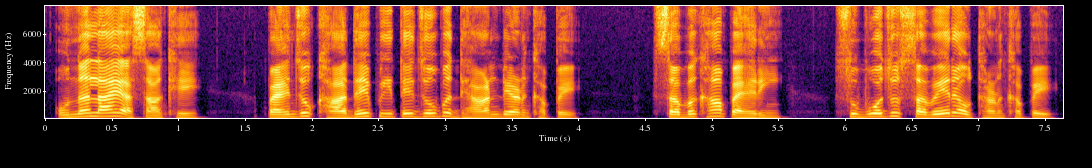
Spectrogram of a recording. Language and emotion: Sindhi, neutral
